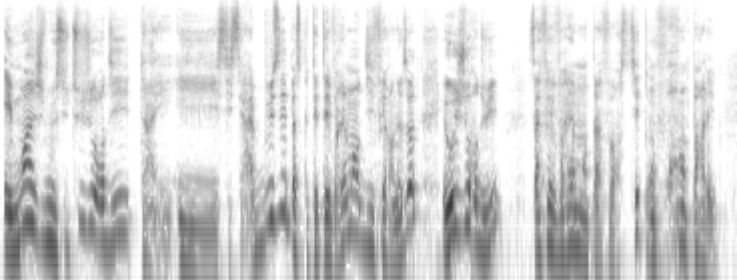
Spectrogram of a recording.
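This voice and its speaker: Talking at a fairly quick pace, a man's voice swings very widely in pitch. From Paris. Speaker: podcast host, former basketball player. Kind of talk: interview.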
